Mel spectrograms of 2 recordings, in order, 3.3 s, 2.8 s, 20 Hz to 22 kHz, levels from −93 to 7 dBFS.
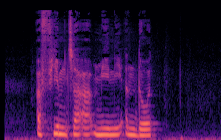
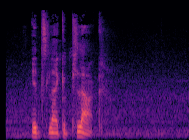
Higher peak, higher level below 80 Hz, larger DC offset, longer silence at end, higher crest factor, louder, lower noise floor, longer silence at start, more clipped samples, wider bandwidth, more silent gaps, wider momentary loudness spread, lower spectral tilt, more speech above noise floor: first, -12 dBFS vs -16 dBFS; first, -52 dBFS vs -84 dBFS; neither; second, 0.2 s vs 1.25 s; second, 14 dB vs 20 dB; first, -26 LUFS vs -32 LUFS; second, -51 dBFS vs -56 dBFS; about the same, 0.35 s vs 0.45 s; neither; about the same, 16 kHz vs 16 kHz; neither; second, 7 LU vs 16 LU; first, -6 dB/octave vs -4.5 dB/octave; about the same, 26 dB vs 25 dB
